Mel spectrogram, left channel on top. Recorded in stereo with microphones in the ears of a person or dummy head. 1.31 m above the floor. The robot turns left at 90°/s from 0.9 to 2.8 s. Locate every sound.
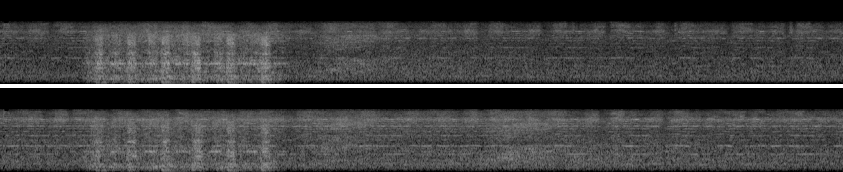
Only background noise.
